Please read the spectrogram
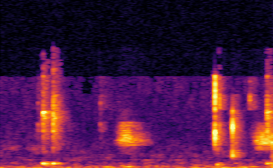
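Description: Near silence with a few faint, short computer mouse clicks: a pair about a third of a second in and two more near the end.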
